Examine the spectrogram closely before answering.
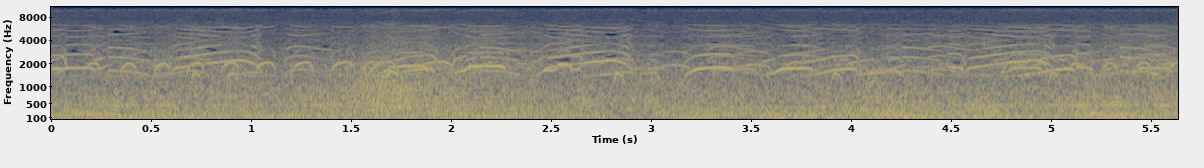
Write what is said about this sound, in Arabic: تقوم طيور النورس بالصراخ وإطلاق الأصوات المنبهة لنوع آخر من طيور الشاطئ، وهي البجع، وهي تدعوها للمشاركة في هذه الوليمة.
